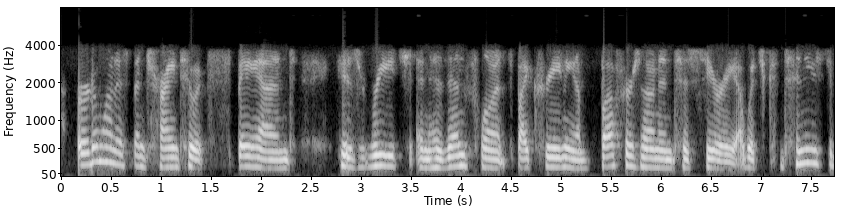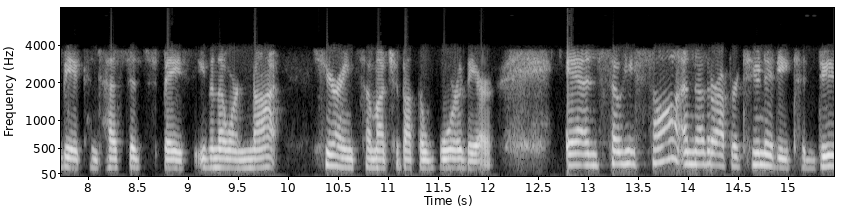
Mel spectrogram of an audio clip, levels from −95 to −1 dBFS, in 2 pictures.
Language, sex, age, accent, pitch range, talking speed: English, female, 50-69, American, 155-195 Hz, 170 wpm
